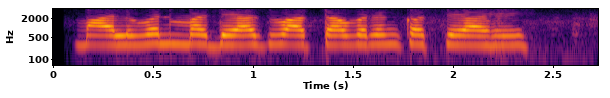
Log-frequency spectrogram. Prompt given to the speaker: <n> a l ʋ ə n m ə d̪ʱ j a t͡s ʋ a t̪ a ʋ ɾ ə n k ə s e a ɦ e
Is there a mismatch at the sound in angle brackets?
yes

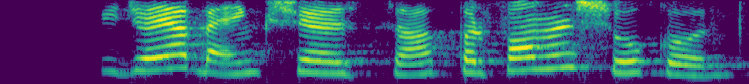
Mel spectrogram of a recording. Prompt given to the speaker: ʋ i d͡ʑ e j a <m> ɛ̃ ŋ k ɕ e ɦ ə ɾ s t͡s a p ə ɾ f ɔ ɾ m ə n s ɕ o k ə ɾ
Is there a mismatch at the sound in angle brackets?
yes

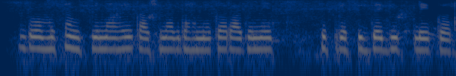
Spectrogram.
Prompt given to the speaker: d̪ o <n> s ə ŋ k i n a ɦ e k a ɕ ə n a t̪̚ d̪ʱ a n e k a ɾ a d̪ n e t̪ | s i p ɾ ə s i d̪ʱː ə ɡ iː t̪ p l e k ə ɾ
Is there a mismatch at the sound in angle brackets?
yes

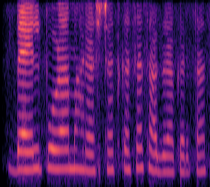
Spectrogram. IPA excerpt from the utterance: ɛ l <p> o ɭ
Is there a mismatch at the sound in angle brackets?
no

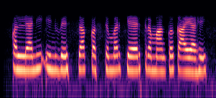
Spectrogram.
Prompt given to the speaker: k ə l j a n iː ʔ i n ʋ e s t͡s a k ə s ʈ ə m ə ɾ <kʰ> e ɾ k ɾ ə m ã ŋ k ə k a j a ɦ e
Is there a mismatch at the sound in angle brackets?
yes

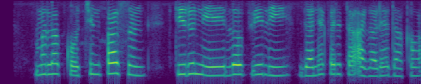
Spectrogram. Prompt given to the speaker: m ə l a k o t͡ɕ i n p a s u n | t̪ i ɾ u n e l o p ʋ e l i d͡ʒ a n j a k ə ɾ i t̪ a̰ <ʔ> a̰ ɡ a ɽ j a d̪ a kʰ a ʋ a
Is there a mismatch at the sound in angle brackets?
no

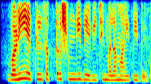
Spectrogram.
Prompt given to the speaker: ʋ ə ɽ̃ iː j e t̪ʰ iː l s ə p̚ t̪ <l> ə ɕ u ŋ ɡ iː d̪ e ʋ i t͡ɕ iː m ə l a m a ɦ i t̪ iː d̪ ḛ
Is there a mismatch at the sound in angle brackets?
yes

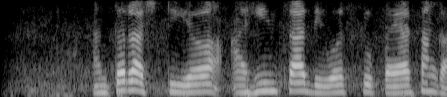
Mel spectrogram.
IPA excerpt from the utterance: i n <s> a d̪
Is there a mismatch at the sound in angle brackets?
yes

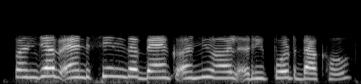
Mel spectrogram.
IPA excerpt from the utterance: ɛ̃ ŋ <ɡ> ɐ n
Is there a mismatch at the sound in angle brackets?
yes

